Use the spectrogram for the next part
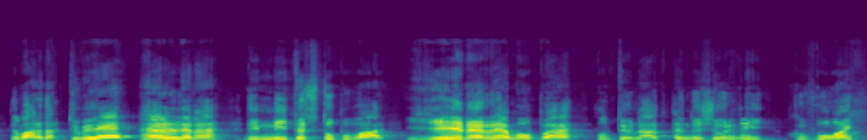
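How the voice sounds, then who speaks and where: A man's voice: a little high, a bit bright. An actor playing a cocky 22-year-old shop salesman with a Leuven Flemish accent, who boasts and talks about himself in the third person in a comedy monologue. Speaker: comic character giving weekly rundown.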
